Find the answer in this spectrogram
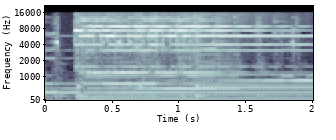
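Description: An iPhone ringing for an incoming call, playing a musical ringtone: sustained chords over a steady beat, moving to a new chord about a quarter second in.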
